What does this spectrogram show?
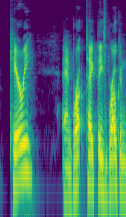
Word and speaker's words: Kyrie: course that has what I used to call Kyrie but it's pronounced Carrie and bro take these broken wings of course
